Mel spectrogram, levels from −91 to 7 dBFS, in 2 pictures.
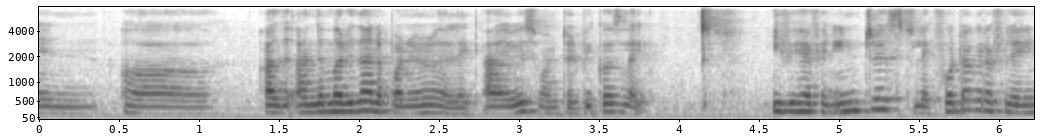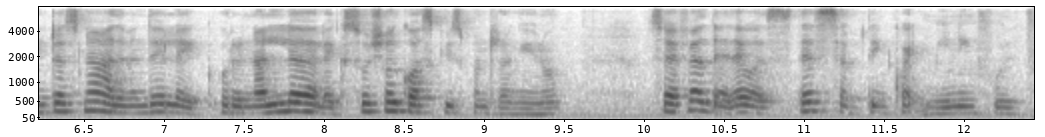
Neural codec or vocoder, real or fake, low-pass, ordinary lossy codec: none; real; 7.2 kHz; Opus, 64 kbps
